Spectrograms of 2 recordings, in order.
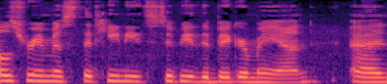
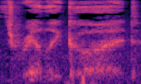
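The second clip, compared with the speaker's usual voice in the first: speaking in a quieter whisper. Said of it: "Why are we whispering?".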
